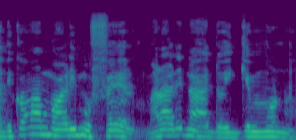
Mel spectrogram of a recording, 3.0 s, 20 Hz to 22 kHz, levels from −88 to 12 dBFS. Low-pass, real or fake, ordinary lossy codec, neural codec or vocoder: 14.4 kHz; fake; none; vocoder, 44.1 kHz, 128 mel bands, Pupu-Vocoder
